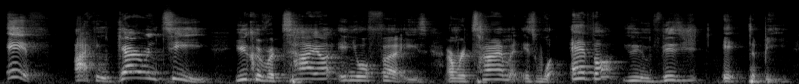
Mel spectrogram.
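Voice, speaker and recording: Man, stand-up comic, high bright voice, very lively pitch, deadpan asides and loud punchlines. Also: normal speed, few pauses. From United Kingdom. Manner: animated, swings from low deadpan asides to loud laughing punchlines. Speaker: stand-up comedian. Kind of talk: stand-up comedy set.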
